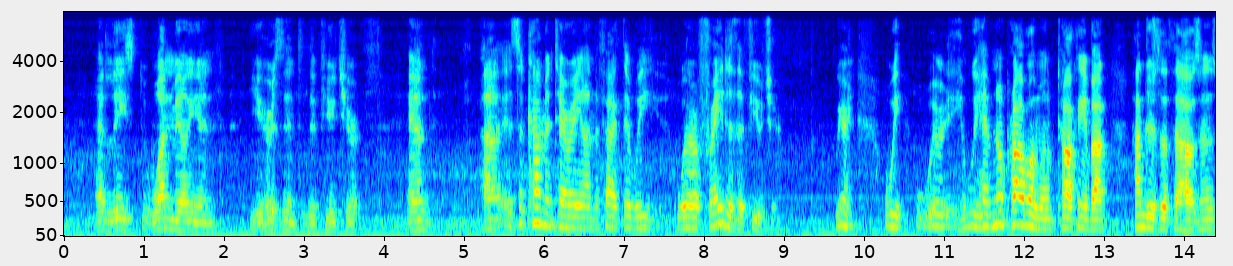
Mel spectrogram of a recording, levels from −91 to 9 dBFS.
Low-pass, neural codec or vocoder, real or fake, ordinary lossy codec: 7.2 kHz; none; real; MP3, 64 kbps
